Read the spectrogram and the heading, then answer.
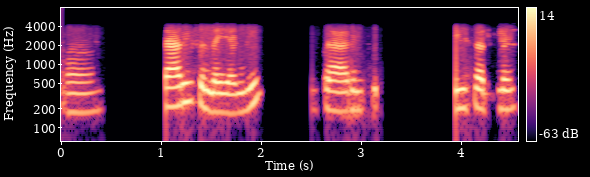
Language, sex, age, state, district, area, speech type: Telugu, female, 60+, Andhra Pradesh, Guntur, urban, conversation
